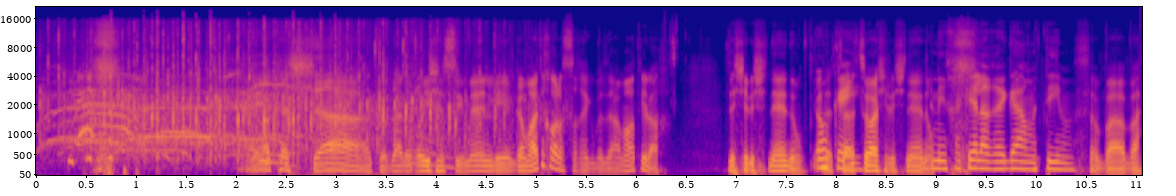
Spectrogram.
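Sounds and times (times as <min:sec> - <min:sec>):
crowd cheering and whooping: 0:00.0 - 0:05.1
steady clapping: 0:00.0 - 0:05.4
speech: 0:00.4 - 0:00.9, 0:02.1 - 0:11.0.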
